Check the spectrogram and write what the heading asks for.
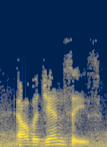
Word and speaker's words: Albigenses: The other two names are the Albigenses, Albigenses, and that's pronounced on the end like S-E-Z with a long E, sees, Albigenses. And the accent is on the middle syllable, Albigenses.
